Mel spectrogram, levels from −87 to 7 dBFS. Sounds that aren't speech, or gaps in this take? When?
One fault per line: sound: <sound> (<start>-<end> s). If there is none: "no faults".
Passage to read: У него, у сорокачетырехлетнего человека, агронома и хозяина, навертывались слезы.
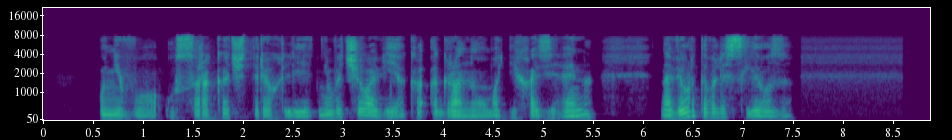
no faults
